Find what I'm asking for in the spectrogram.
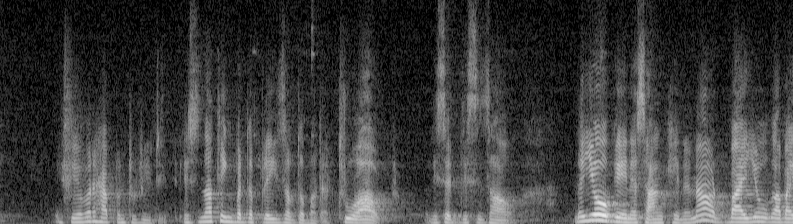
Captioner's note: sanskrit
